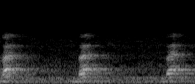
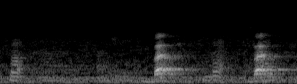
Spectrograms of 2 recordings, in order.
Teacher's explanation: Jadi dia istifal kalau kondisi lidahnya stabil, tidak terangkat naik, kondisi lidahnya santai gitu ya, maka disebut dengan sifat istifal.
